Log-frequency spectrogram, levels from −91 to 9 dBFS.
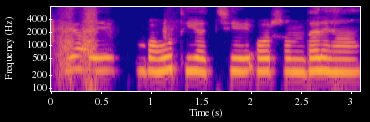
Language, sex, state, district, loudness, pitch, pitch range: Hindi, female, Uttar Pradesh, Etah, -17 LUFS, 250 Hz, 245-255 Hz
